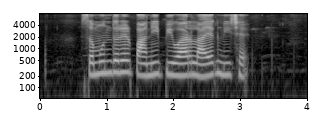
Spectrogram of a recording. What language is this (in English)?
Magahi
